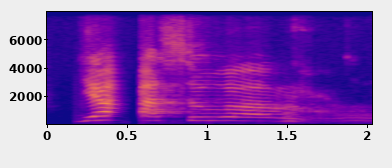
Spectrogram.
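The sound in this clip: A dog gives a few whining, growling vocal sounds with rising and falling tones, close to the microphone in a home setting.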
